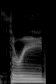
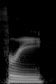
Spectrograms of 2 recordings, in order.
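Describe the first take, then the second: First: The word starts with a th sound. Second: The word starts with an f sound. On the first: The speaker calls it right. "say three" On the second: The speaker calls it wrong. "not free"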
